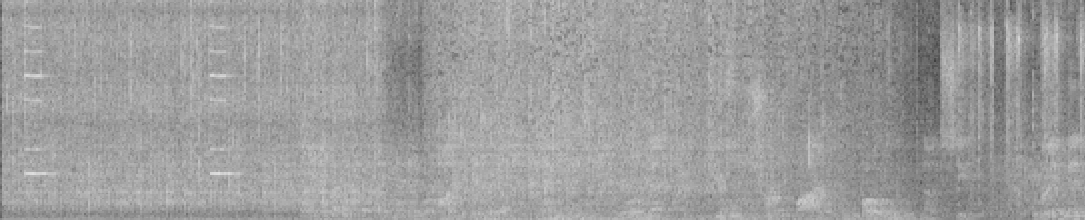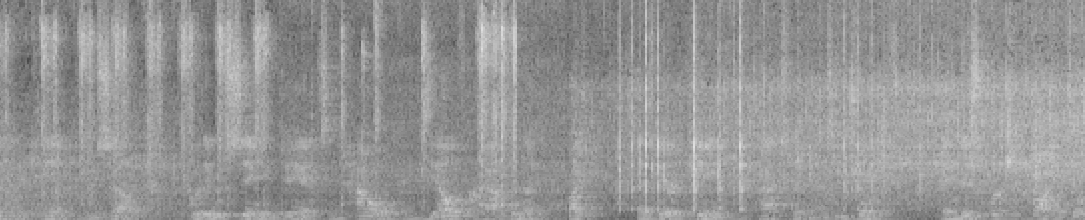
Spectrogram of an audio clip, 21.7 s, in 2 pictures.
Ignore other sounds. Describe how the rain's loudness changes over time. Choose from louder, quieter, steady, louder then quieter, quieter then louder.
quieter then louder.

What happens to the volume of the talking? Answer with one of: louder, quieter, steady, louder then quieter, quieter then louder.
steady.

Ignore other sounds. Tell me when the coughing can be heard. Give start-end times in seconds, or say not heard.
3.0-4.3.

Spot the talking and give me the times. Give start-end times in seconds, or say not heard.
3.1-21.6.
